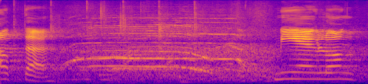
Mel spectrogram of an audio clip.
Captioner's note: audience cheers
